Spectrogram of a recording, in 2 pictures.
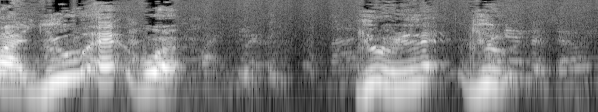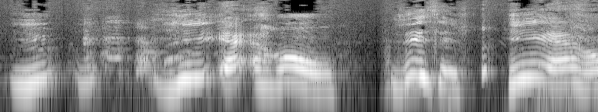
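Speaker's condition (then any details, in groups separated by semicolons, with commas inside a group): Cerebral palsy; from birth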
